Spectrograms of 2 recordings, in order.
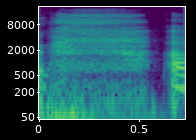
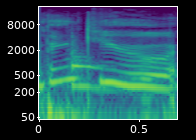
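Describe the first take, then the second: First: Breathy whispered thanks. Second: Said in the usual way. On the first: Real, not acted. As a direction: drop to a whisper. Repeated thanks, last one whispered.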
